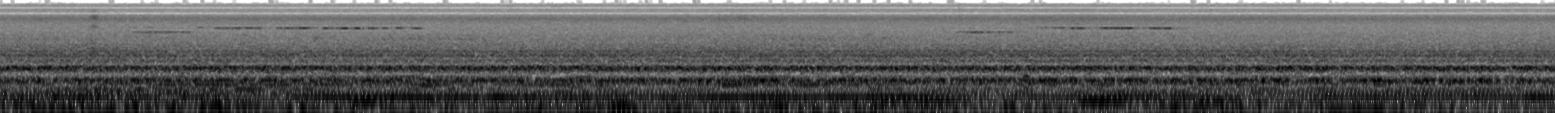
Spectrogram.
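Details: Honeybee swarm settling onto a basketball hoop, thousands of bees on a day of nice weather; a continuous, even, low buzzing drone holds for the full stretch, with faint high tones drifting above.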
